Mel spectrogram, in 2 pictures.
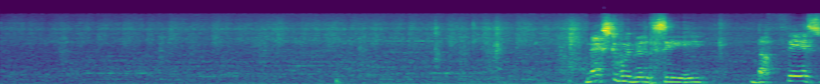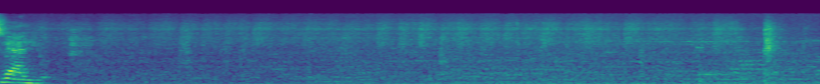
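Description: A cloth wipes across a whiteboard.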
